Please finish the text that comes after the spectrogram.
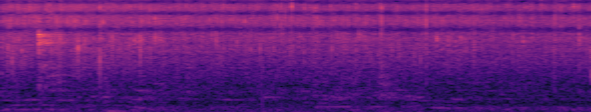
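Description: Onion frying in oil with curry leaves until golden brown for a quick onion-tomato chutney, a constant close sizzle with light stirring throughout.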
